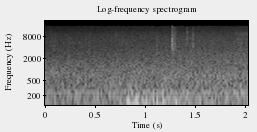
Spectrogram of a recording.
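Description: Wind rumbling on the microphone, with a stronger low gust about a second in and a few faint clicks.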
